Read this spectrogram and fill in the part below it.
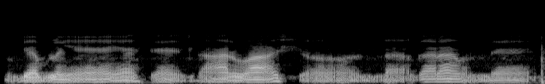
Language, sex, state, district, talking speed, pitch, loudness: Telugu, male, Andhra Pradesh, Srikakulam, 110 wpm, 65 Hz, -22 LUFS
